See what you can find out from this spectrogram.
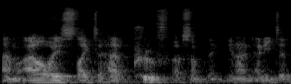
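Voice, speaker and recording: A young man born in Taiwan giving a hesitant personal testimony at church, with many pauses and restarts. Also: low-pitched, level tone. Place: church hall. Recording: echoey room from far off.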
